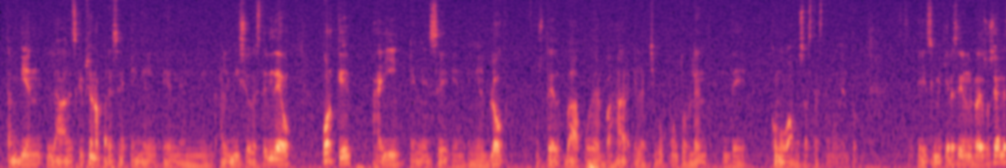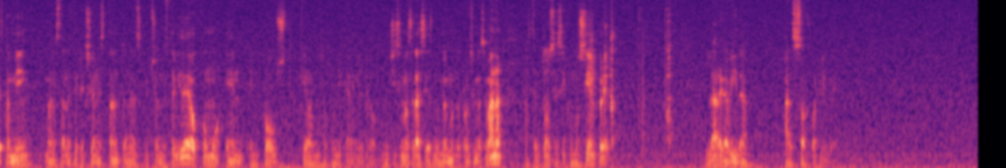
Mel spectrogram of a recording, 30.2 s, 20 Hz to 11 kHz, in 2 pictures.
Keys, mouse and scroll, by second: 24.8 ctrl+shift+s, 25.3 ctrl+shift+KP_Add, 25.7 ctrl+shift+KP_Enter, 28.8 click, 30.0 click.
